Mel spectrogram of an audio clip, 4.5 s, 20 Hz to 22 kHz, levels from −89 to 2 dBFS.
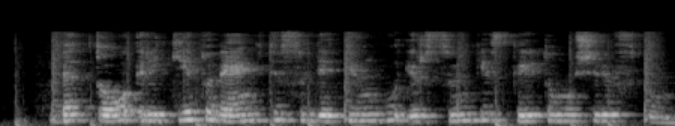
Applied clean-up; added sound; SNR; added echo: none; Drum kit; 20 dB; reverberation time 0.3 s.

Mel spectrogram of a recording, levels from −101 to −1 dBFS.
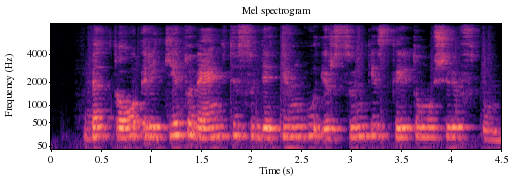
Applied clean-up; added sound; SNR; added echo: neural separator model SepFormer DNS4.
